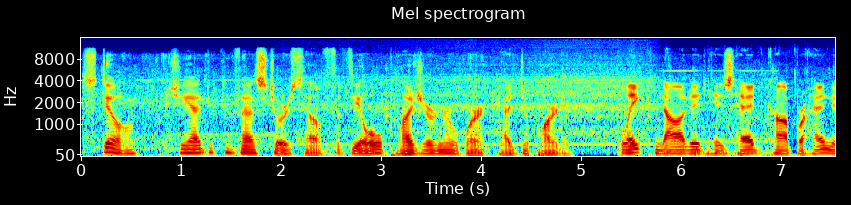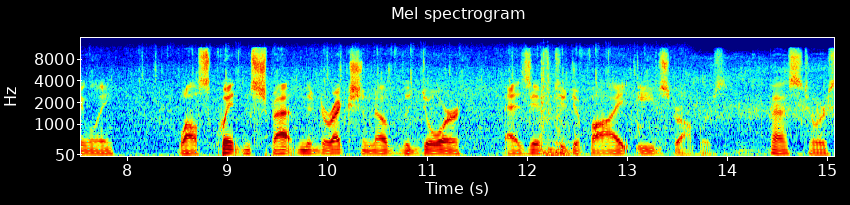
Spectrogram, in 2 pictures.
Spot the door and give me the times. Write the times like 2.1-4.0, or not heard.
12.1-13.4.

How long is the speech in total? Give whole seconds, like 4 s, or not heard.
15 s.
